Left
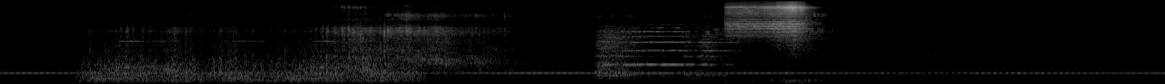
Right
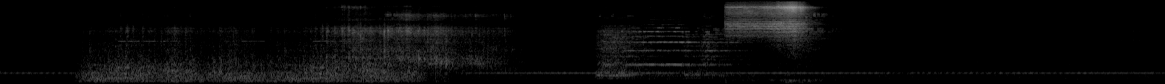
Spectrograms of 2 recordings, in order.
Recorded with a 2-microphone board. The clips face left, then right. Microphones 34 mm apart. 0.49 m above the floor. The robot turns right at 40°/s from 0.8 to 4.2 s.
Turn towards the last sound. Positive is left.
turn(degrees=-5)  # may be behind; listen again after turning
